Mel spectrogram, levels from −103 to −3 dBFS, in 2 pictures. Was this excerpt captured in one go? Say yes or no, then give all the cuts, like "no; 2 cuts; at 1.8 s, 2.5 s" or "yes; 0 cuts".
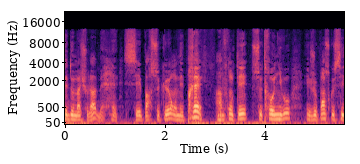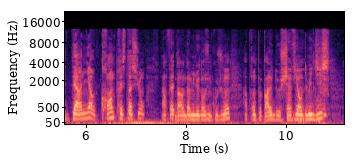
no; 5 cuts; at 1.1 s, 3.9 s, 5.5 s, 7.8 s, 8.3 s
